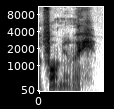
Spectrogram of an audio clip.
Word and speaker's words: formulae: Let me double check the pronunciation of the plural of formula. Yeah, it's pronounced formulae.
